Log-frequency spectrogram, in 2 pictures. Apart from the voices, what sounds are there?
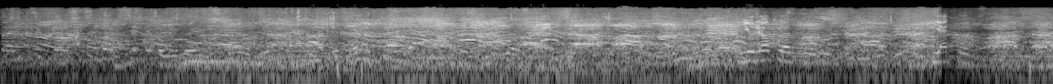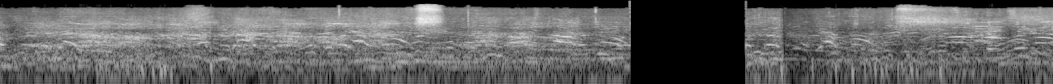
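protest crowd shouting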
